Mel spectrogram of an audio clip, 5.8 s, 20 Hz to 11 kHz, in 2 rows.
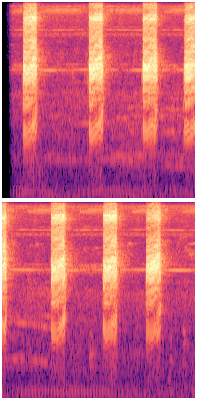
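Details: Long-tailed shrike used as a lure to get a silent shrike singing: harsh, rasping broadband bursts, each about a quarter second, repeated steadily about every 0.8 seconds over a faint low hum.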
